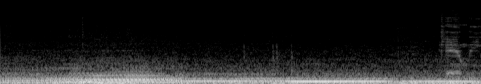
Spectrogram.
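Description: A car engine rumbling loudly from inside the cabin as the driver shifts down, the low engine tone dropping and settling across several steps, with a brief higher sound near the end.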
